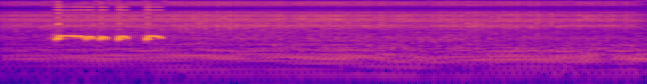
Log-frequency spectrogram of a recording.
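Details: Local zebra dove (perkutut) singing as a lure for other doves: one short phrase of four or five soft, bubbling coos near the start, followed by steady broadband hiss and low rumbling noise.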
